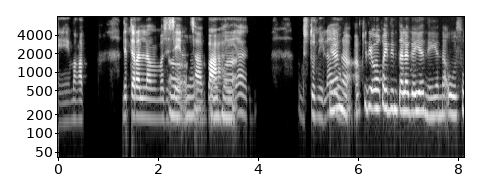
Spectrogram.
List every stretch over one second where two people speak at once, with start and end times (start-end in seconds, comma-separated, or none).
2.2-3.6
